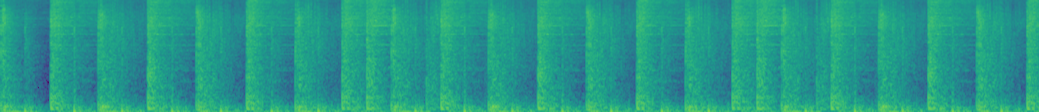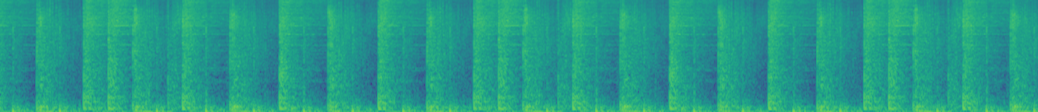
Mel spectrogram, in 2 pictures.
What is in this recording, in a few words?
acoustic drum loop; septimbral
